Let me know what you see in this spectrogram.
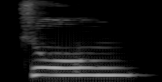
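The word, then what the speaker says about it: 中: On the right up corner, you'll see the pronunciation of this character. Zhi, ong, zhong, zhong.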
